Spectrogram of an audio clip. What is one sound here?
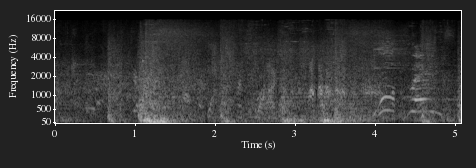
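A fiery explosion bursts with a deep boom.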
